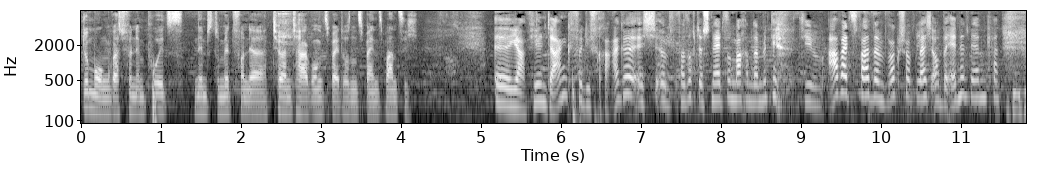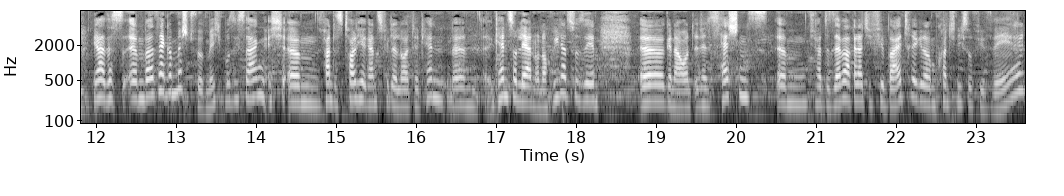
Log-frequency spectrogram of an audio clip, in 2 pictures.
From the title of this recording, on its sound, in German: vor Ort: TURN-Tagung 2022 in Kiel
